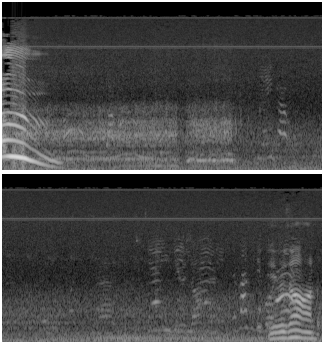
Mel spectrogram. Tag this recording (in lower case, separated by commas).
motorboat, speech, boat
